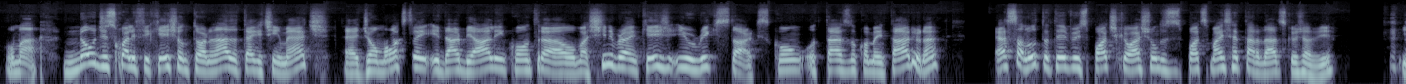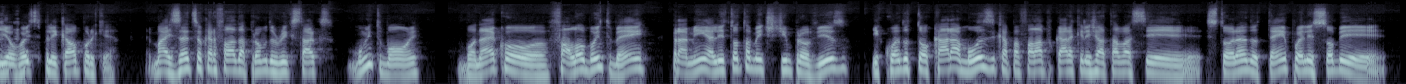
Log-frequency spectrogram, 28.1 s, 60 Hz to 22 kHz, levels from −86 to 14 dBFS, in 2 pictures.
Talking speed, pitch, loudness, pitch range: 200 wpm, 160 Hz, -18 LUFS, 140-180 Hz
